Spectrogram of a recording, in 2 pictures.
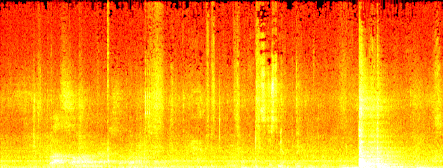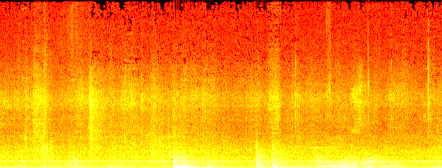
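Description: A man speaks calmly on stage, heard from a distance.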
